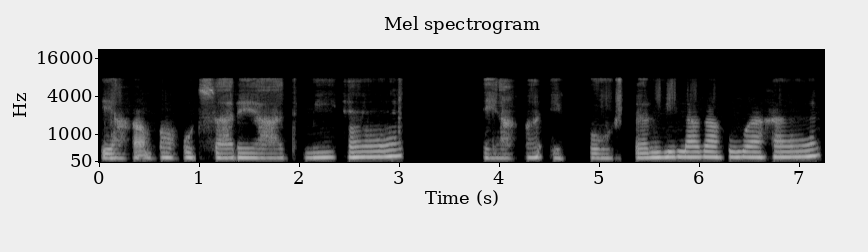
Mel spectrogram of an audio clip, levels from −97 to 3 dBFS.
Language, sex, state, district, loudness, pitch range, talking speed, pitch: Hindi, female, Bihar, Gaya, -35 LUFS, 160-190 Hz, 100 wpm, 175 Hz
